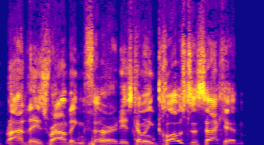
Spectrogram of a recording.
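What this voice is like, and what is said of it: High-pitched old-time baseball announcer. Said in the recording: “high pitch baseball announcer”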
